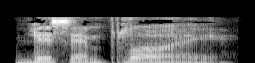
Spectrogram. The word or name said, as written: disemployed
